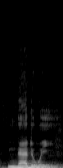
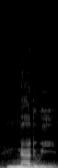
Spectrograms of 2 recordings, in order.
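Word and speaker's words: Nadwi: write that name down Akram not we akr am Akram Ned away that's how you say it in Syria Ned we na da WI or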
